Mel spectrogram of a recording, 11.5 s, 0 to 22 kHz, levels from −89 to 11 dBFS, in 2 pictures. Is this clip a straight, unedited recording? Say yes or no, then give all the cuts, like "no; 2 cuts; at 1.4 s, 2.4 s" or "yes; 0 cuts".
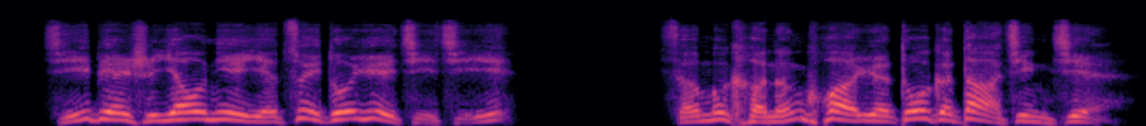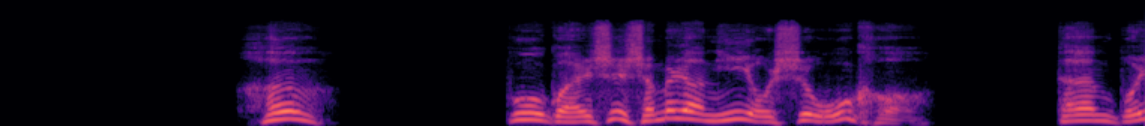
yes; 0 cuts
